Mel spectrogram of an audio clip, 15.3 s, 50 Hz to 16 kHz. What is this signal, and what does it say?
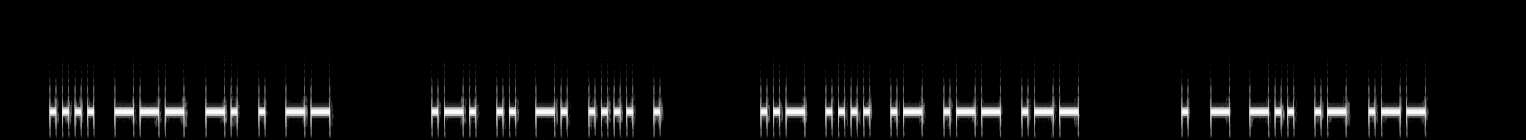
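Morse code, heard as a keyed tone, about 19 wpm, 800 Hz. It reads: HONEM RINHE UHAWW ETDAW
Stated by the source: Morse code dictation at 18 wpm from the IW3SGT QRS Morse code training course, five-character groups of 300 characters.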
